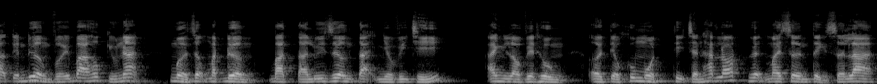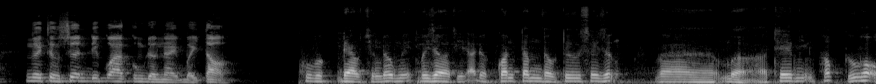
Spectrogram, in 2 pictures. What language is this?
Vietnamese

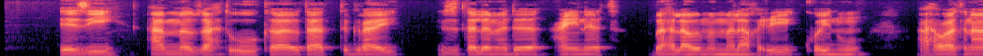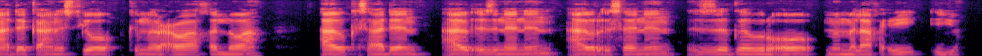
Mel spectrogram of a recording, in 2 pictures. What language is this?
Tigrinya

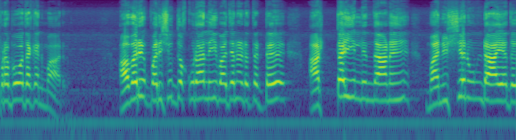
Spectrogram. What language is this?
Malayalam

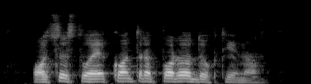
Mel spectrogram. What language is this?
Serbian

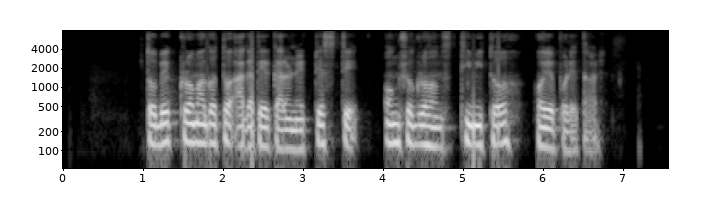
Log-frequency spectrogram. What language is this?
Bangla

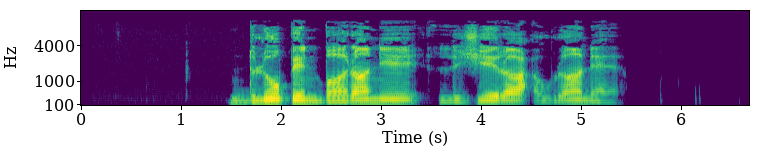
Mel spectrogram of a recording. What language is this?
Kurdish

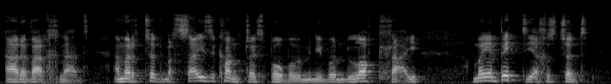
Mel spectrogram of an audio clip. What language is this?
Welsh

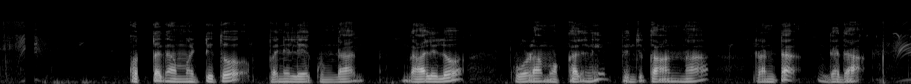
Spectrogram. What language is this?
Telugu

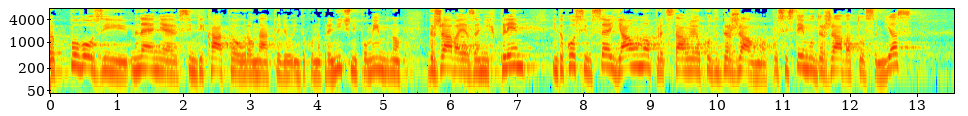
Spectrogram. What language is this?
Slovenian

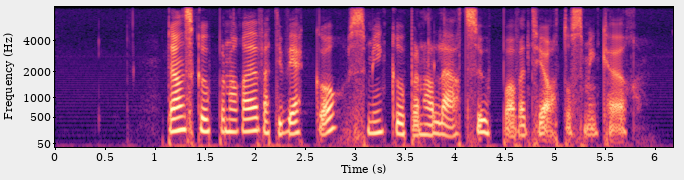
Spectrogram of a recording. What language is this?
Swedish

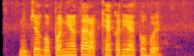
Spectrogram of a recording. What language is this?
Odia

